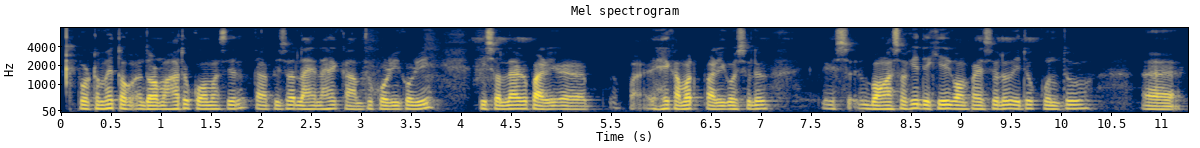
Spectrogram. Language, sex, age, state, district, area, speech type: Assamese, male, 60+, Assam, Nagaon, rural, spontaneous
